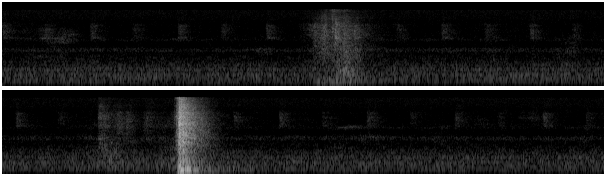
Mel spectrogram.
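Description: Quiet kitchen room tone with a steady low hum, a soft brushing noise about three seconds in, and one sharp knock about two-thirds of the way in, the loudest sound, while a metal spoon spreads chocolate icing over a cake.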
